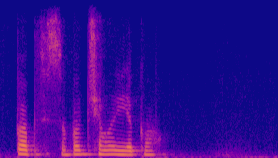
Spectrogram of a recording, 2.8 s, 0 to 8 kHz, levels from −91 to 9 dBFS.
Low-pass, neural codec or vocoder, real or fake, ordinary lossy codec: 7.2 kHz; codec, 16 kHz, 0.5 kbps, X-Codec, HuBERT features, trained on balanced general audio; fake; Opus, 16 kbps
